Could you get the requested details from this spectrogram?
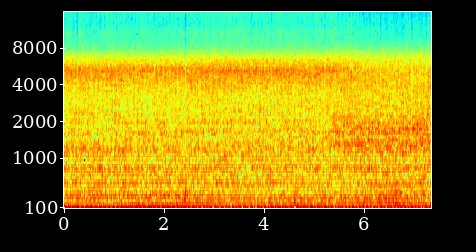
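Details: Studebaker Hercules engine after rebuild: loud, deep, even idle with a steady low firing beat and no knocks or misses; normal idle.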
